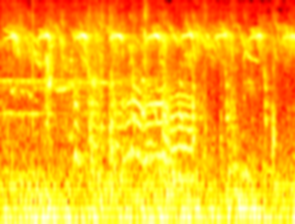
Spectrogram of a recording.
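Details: Red junglefowl at a farm in Cambodia, high thin peeps repeated roughly twice a second above a mix of lower clucks and short rattling notes from the flock.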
